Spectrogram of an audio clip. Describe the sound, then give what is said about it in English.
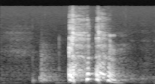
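Two quick, harsh coughs in close succession, loud, preceded by a soft breath or throat sound, with no talking. “Lord, I pray that you would help me to be articulate and hold back my coughing.”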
